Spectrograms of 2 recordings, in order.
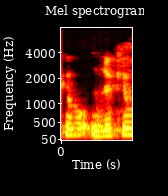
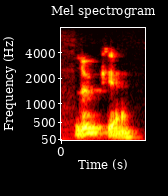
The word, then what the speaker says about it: Lykke: any fiat currencies in the Lykke wallet, and it allows easily to deposit any kinds of fiat currencies using credit cards, bank wires, and so on.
